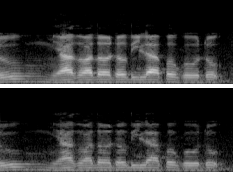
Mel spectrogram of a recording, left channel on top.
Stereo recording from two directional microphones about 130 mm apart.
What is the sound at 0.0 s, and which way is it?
A man's voice, 20° right (ahead or behind).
